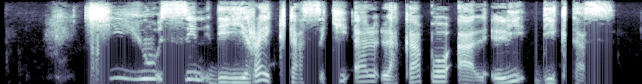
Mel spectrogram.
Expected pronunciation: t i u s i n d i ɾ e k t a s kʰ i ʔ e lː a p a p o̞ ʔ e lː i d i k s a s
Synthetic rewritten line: t͡ʃ i u s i n d i ɾ e k t a s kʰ i ʔ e lː a k a p o̞ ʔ a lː i d i k t a s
